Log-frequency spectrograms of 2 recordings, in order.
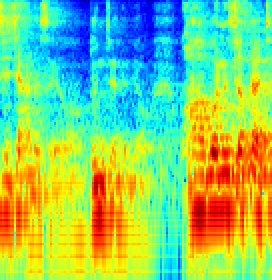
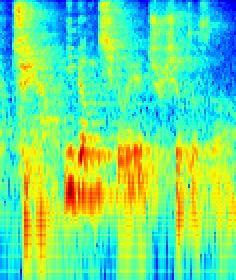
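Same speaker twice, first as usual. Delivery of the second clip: whispered prayer; 8 semitones higher, 5 dB quieter than usual. Retold or imitated. Paul's final prayer retold.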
